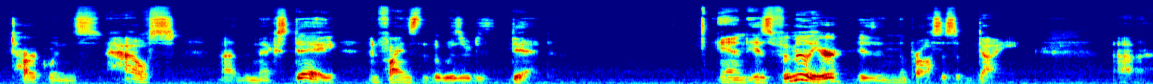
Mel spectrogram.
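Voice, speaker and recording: Man, slow and halting, bright tone; casual book review, frequent throat-clearing. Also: medium pitch, poor audio. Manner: halting, many fillers and restarts.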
